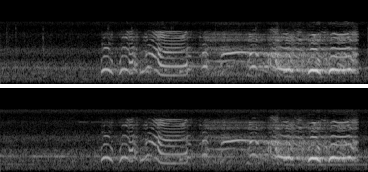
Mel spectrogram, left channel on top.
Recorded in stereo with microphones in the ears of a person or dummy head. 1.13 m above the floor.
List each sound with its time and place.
1.0 s laughter: 20° left (ahead or behind)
